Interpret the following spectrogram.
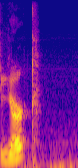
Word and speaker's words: Yeerk: Brandon 86, the Yeerks, which I always pronounced it the Yeerks. Apparently just Yerk.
